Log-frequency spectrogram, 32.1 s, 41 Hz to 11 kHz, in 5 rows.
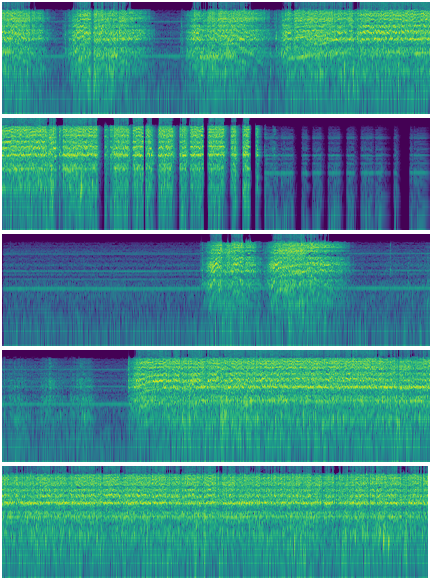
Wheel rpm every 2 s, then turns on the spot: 100, 70, 160, 220, 230, 20, 0, 10, 80, 10, 70, 220, 230, 230, 230, 230.
none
